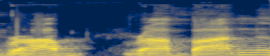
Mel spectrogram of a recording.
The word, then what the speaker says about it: Bottin: Rob Bottin, is that how you say it? – Yeah, dude.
